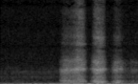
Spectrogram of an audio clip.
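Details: Adult with flu, constant itchy nose and aching from frequent sneezing: a short run of two or three quick, explosive sneezes.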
